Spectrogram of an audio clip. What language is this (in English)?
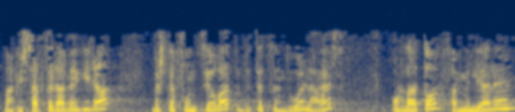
Basque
